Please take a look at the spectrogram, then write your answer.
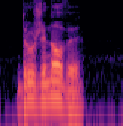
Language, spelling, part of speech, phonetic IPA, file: Polish, drużynowy, adjective / noun, [ˌdruʒɨ̃ˈnɔvɨ], Pl-drużynowy.ogg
